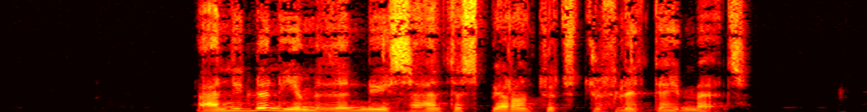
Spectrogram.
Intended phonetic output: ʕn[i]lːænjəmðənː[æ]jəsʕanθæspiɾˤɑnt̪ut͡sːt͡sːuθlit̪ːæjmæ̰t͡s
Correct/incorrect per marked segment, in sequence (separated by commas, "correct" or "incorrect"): correct, incorrect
